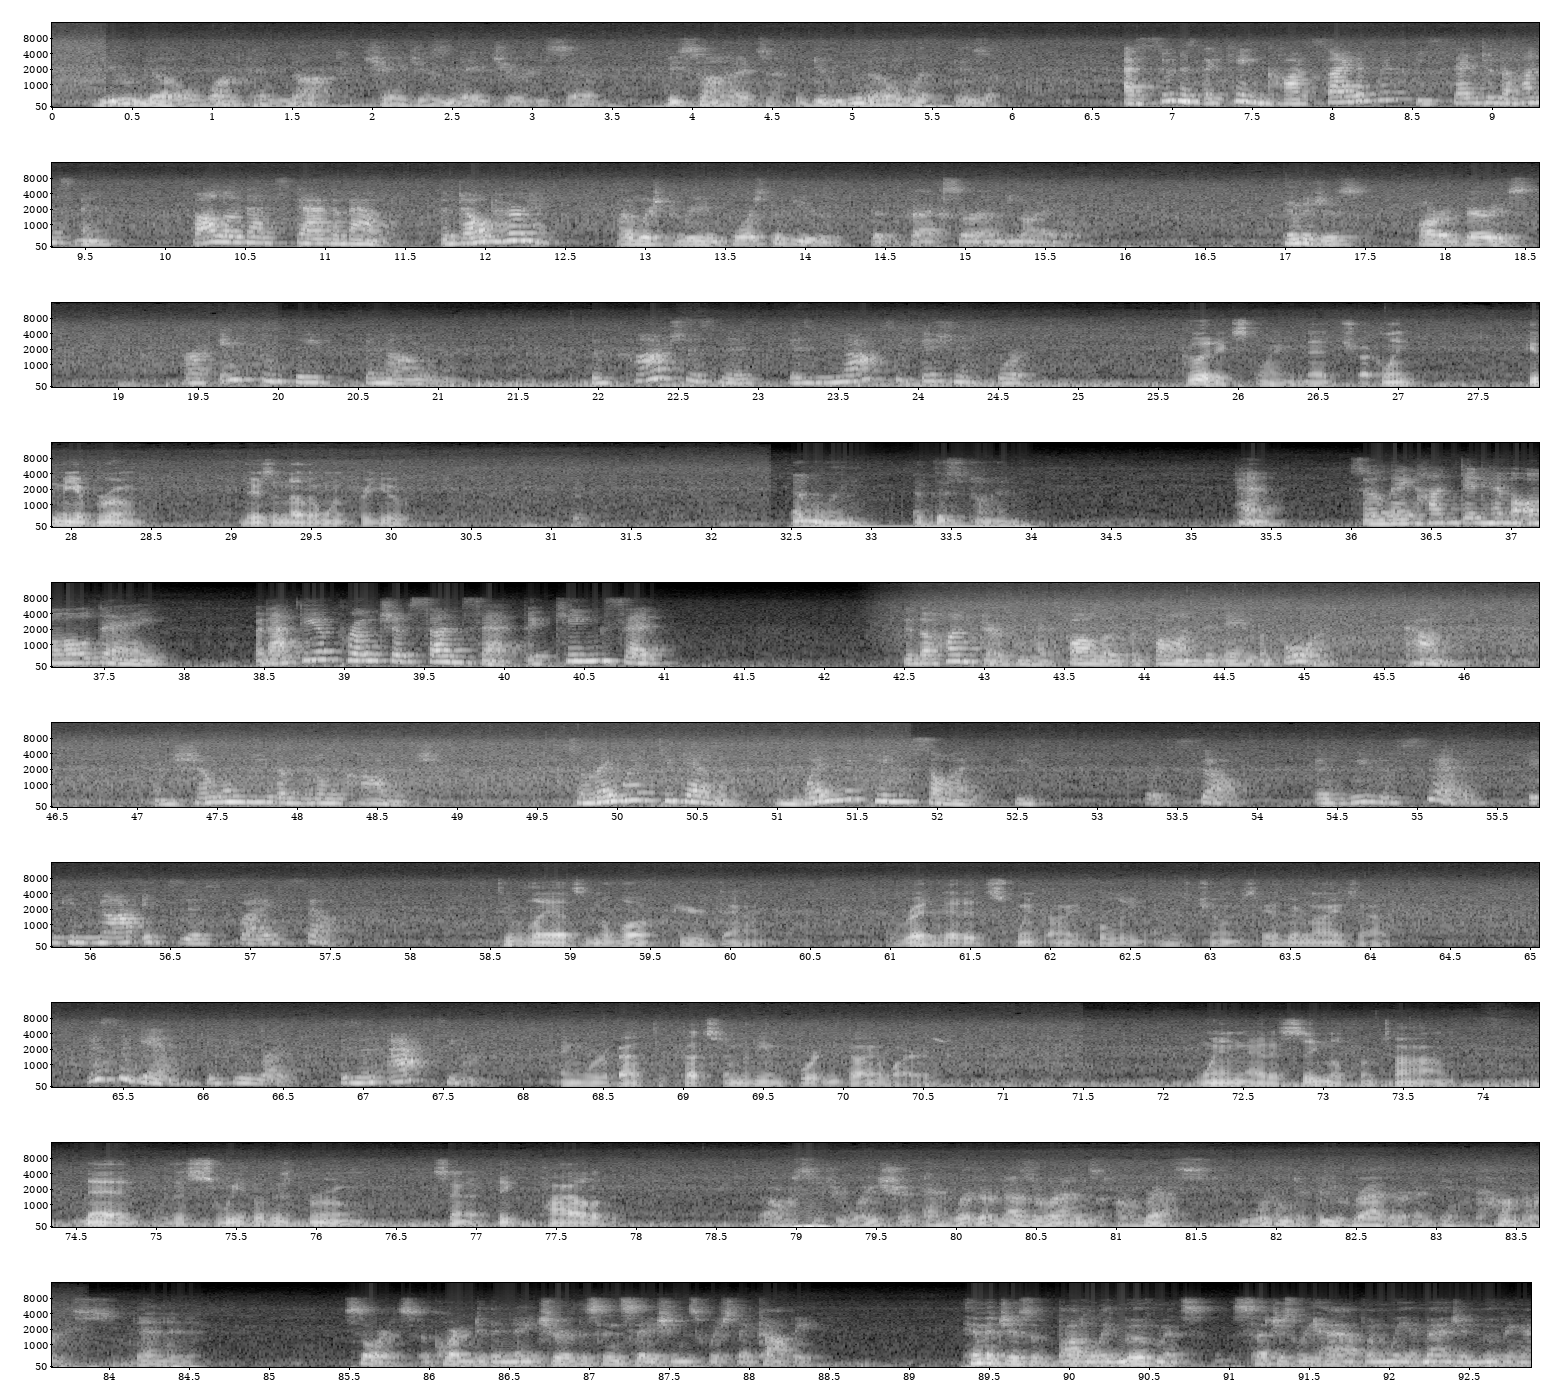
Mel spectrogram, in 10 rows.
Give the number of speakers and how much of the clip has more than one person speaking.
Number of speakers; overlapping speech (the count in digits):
6, no overlap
